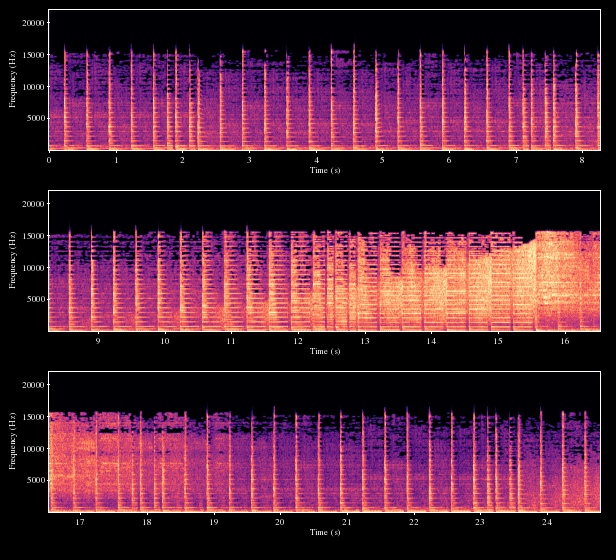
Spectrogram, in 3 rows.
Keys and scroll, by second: 0.3 ctrl+-, 3.5 ctrl+=, 9.6 ctrl+f, 10.0 ctrl+d, 16.7 ctrl+f, 17.0 ctrl+d, 23.5 ctrl+f, 23.8 ctrl+d.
